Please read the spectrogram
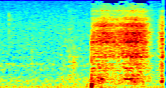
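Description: A sharp breath drawn through the nose about a second in, a short breathy rush lasting under a second, after quiet room tone.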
